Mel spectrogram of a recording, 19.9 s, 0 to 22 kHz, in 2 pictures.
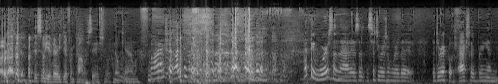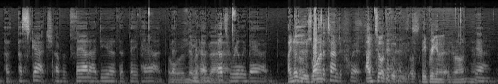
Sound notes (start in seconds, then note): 5.0 laughter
